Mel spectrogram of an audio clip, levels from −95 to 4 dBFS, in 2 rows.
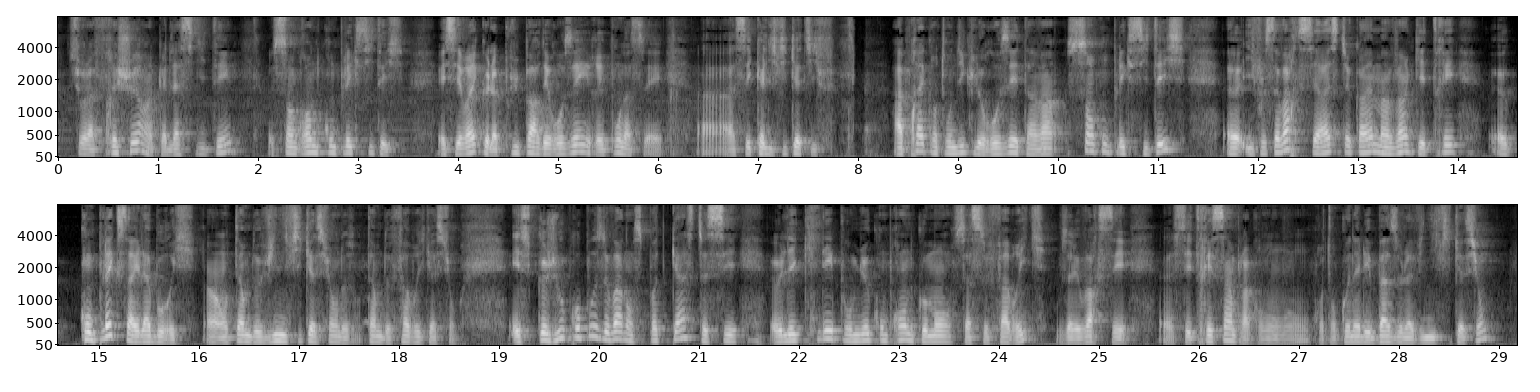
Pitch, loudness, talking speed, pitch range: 120 Hz, -21 LUFS, 215 wpm, 110-135 Hz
